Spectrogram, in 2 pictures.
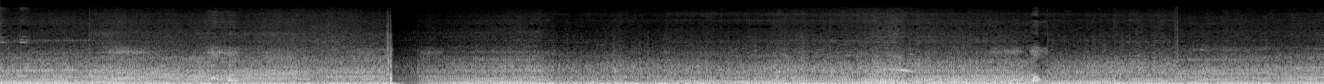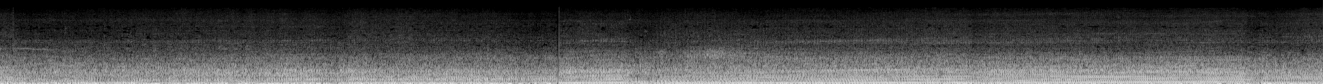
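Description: Motorcycle engine running on the move, its revs rising and falling again and again, with a brief sudden drop-out about four seconds in.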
